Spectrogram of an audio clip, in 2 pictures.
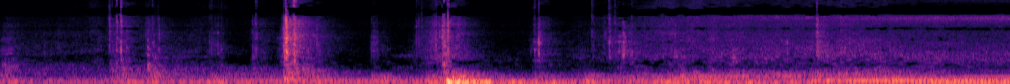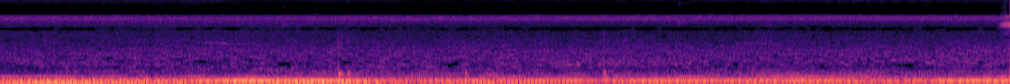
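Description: A few sharp clicks and knocks in the first seconds, the loudest about two seconds in with a low thump, then a steady low hum with a low rumble beneath that grows a little louder about four seconds in.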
